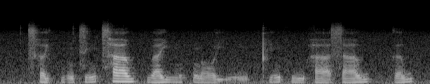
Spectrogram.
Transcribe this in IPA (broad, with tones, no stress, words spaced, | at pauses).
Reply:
t͡sʰɐ˨˩jkʷɐ˨˩ŋt͡sɪ˨˥ŋt͡sʰaː˥w kʷaː˨˧jmʊ˨˥k̚ n̪ɔː˨˩jn̪ɪ˨˩ŋ | pʰɪ˨˥ŋhuː˨˩ haː˨˩saː˨˥w | kɐ˨˥w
